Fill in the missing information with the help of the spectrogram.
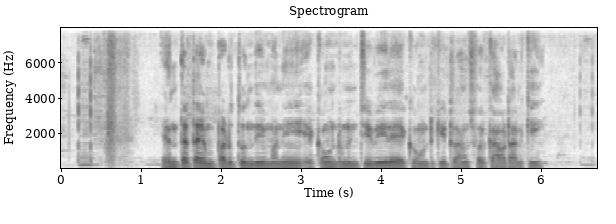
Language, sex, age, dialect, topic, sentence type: Telugu, male, 31-35, Telangana, banking, question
